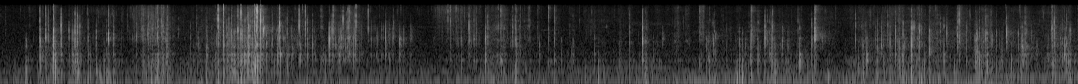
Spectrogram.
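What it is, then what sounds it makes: Thin plastic bag crinkled. A thin, clear, empty plastic bag is scrunched tightly in both hands and crinkled with the fingertips. The result is a steady stream of dense, bright crackles and crinkles, with a louder burst near the start before settling into softer, continuous rustling.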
